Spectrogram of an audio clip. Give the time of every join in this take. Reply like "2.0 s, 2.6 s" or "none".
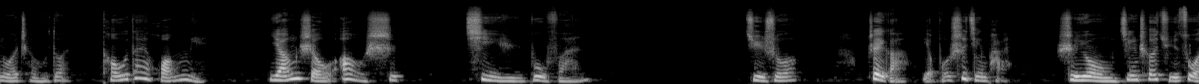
8.5 s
